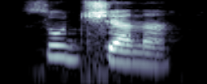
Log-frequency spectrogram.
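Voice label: "судзсяна", Komi-Zyrian, female; audio dict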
